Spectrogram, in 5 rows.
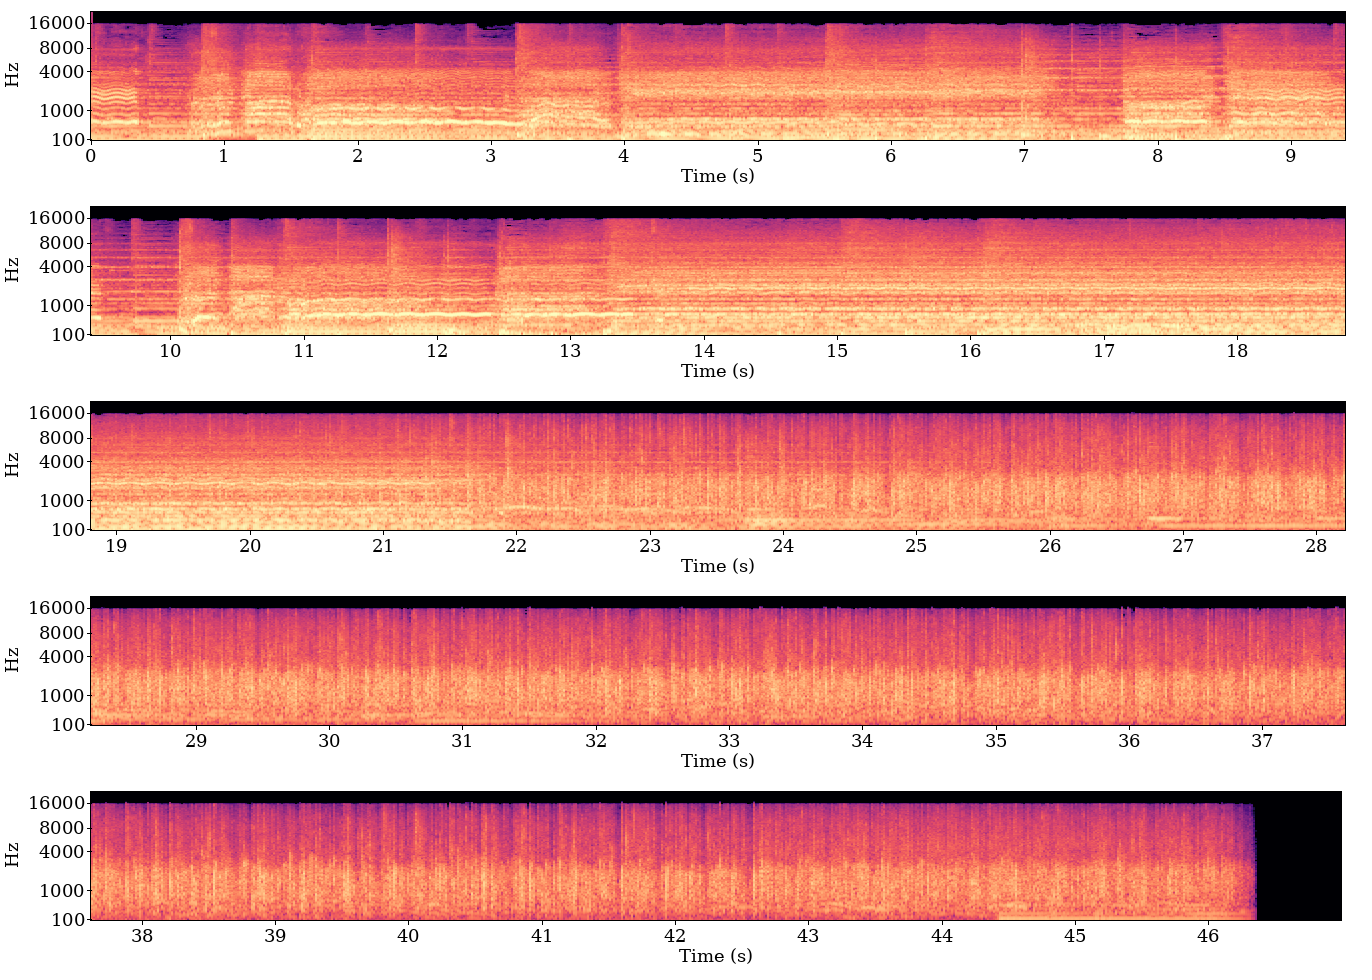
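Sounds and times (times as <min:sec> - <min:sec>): soft held instrumental chords: 0:11.1 - 0:22.2
audience applauding: 0:13.3 - 0:46.4.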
